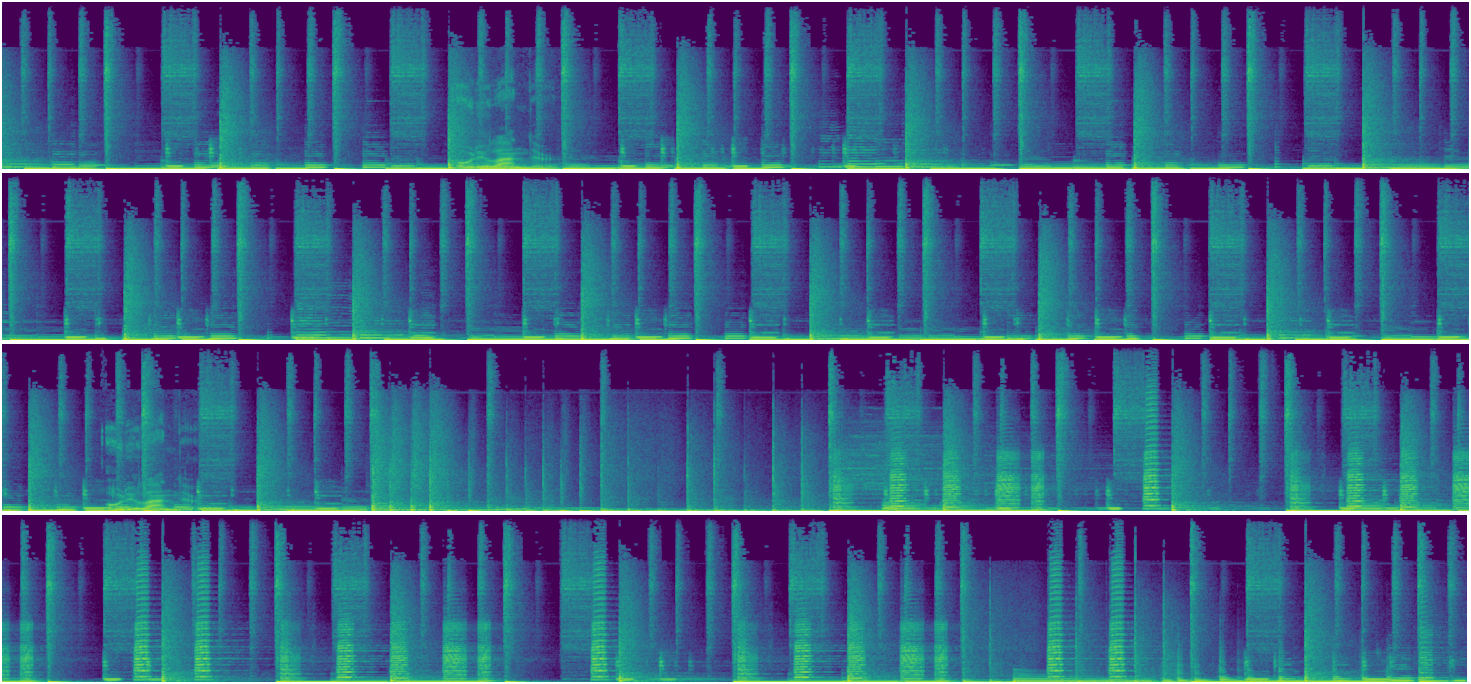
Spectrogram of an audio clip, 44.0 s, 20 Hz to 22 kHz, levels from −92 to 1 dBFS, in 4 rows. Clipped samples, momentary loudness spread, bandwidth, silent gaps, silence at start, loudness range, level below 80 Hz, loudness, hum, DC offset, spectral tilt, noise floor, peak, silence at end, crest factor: under 0.1%; 7 LU; over 20 kHz; none; 0 s; 2 LU; -20 dBFS; -18 LUFS; none; under 0.1%; -6 dB/octave; -41 dBFS; 0 dBFS; 0 s; 16 dB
